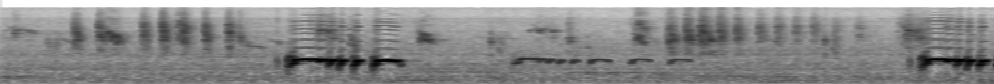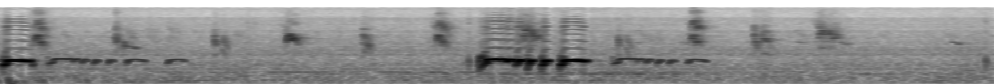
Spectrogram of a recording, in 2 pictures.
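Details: Vigorous local zebra dove song used as a lure and tutor: three loud trilled coo phrases about three seconds apart, each followed by a softer burst of quick repeated coo notes from a second dove.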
